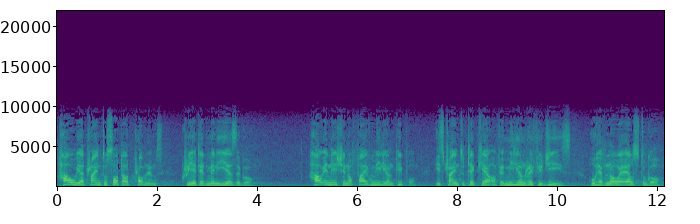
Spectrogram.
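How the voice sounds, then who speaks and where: A man narrating a documentary in an earnest, measured scripted delivery. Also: high voice, fairly bright tone, slight background noise.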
